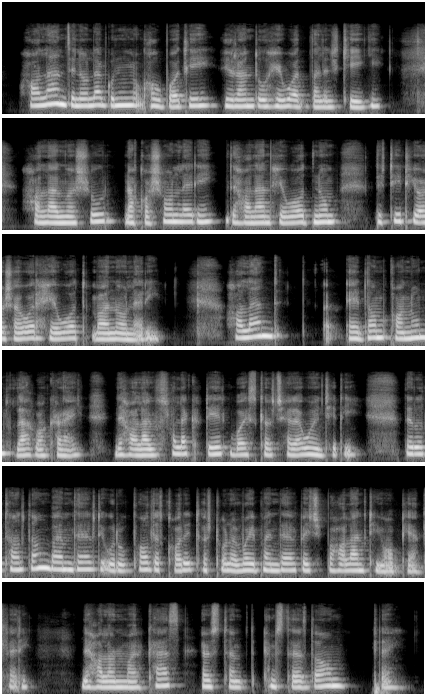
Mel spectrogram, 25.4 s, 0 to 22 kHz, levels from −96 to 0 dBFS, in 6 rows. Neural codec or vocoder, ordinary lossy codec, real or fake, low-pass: codec, 24 kHz, 0.9 kbps, WavTokenizer, small release; none; fake; 10.8 kHz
